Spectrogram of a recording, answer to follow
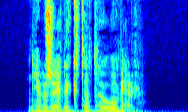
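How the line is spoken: Suddenly gloomy. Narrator (Russian): резко помрачнел Крюгер

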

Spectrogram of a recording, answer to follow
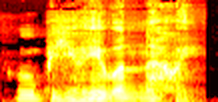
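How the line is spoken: Forced conviction. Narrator (Russian): постарался, чтобы это прозвучало убедительно

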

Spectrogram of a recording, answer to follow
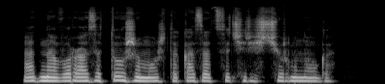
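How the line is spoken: Muttered. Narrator (Russian): пробормотал король

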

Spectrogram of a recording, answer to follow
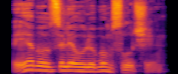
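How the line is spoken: Tired voice. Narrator (Russian): сказал Сергей Витальевич усталым голосом

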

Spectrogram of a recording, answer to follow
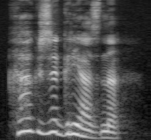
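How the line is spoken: Hissing. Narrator (Russian): прошипела я

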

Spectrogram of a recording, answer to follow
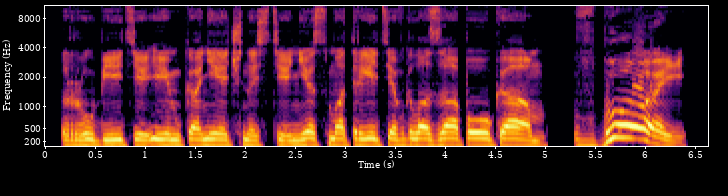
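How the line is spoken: Roaring battle command. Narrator (Russian): Зарычал Рикар

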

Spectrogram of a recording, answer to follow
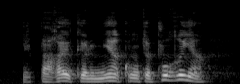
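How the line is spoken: Driver murmuring. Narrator (French): murmura le conducteur

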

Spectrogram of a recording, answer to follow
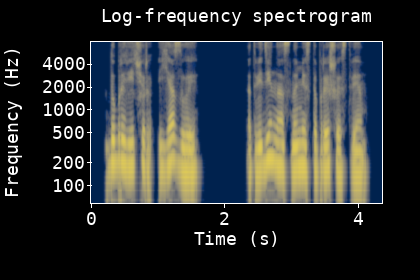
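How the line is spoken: Commanding man. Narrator (Russian): приказным тоном велел небритый мужчина

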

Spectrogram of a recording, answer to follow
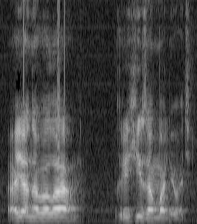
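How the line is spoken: Chuckling. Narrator (Russian): он хохотнул

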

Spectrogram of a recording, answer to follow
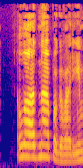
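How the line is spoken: Grumbled. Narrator (Russian): проворчал Пафнутий

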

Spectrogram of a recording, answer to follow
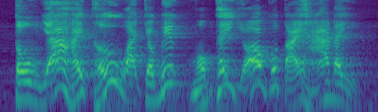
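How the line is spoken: Old man's loud shout. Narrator (Vietnamese): lão ta bèn quát to lên rằng

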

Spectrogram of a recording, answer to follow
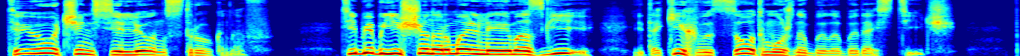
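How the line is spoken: Contemptuous exhale. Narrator (Russian): презрительно выдохнул ППшка

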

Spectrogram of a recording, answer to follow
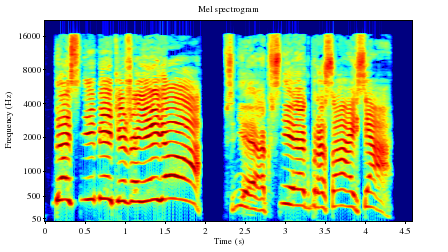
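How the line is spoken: High thin scream. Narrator (Russian): Подожженный орал теперь высоким, тонким голосом, как баба

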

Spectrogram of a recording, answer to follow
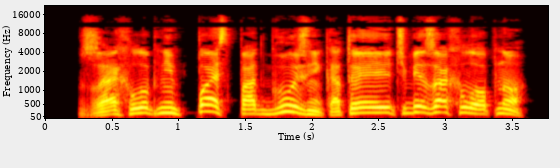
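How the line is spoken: Harsh bark. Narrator (Russian): рявкнул Росс Уилкокс

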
